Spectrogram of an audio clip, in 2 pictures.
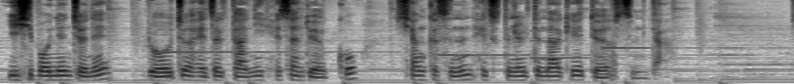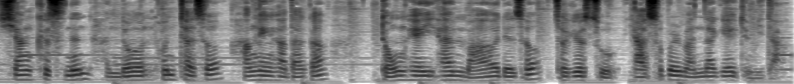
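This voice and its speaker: Disguised by a downward pitch shift, a narrator reads a scripted, story-like character breakdown, delivering it steadily with sentences that fall at the end.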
